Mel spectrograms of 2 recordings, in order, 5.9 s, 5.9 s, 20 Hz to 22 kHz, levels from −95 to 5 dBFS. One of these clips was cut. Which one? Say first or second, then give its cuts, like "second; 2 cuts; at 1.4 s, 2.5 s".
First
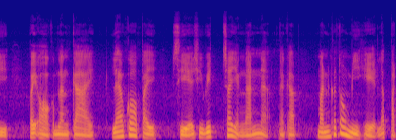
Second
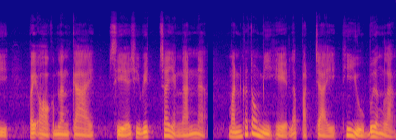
second; 3 cuts; at 1.5 s, 3.2 s, 5.0 s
